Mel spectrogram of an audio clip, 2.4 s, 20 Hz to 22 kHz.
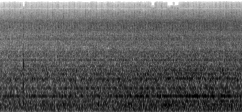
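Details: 2004 Toyota Tacoma V6, 5-speed 4WD, 260k miles, P2111 limp-home history: warm engine smooth even idle about 730 rpm, throttle position 14%, before throttle body cleaning, no misses, knocks or hunting; normal warm idle.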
